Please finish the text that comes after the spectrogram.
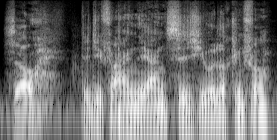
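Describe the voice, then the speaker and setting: A man voicing a worldly, wry middle-aged rebel leader in a video game, gravelly and philosophical, with roguish warmth. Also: a bass voice, moderate pace, a little hiss or hum. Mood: wry, reflective. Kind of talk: dramatic video game acting. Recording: music under the voice.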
